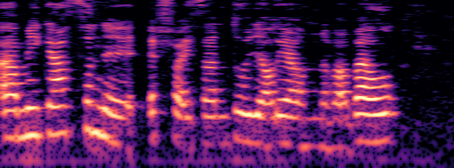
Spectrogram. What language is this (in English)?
Welsh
